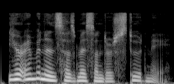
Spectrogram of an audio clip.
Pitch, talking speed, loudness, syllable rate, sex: 180 Hz, 170 wpm, -16 LUFS, 7.0 syllables/s, female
